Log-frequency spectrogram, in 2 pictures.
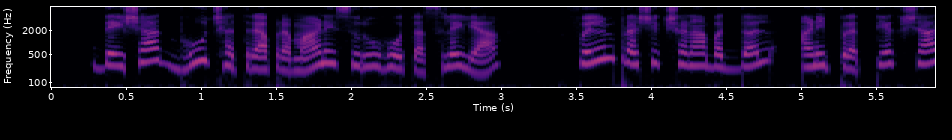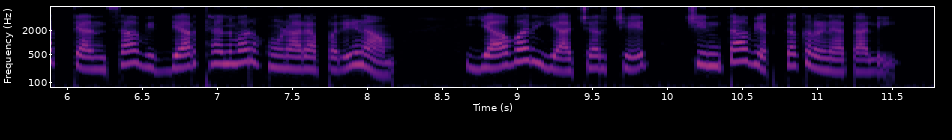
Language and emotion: Marathi, neutral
